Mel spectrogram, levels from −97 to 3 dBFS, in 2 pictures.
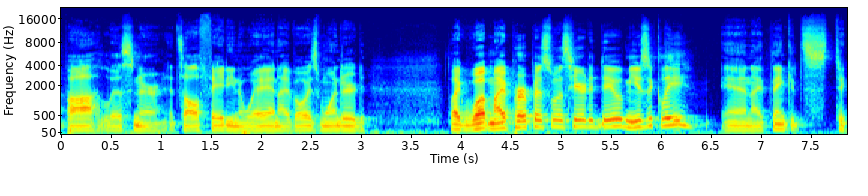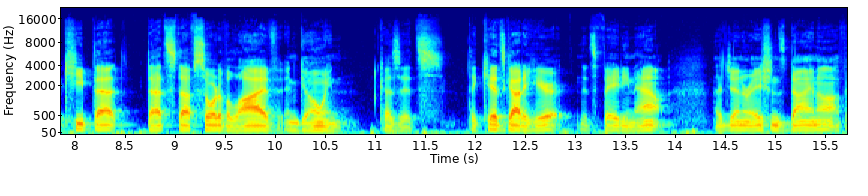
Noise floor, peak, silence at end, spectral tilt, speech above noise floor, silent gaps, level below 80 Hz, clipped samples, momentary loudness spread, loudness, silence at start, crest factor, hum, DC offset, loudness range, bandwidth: -55 dBFS; -2 dBFS; 0.05 s; -5 dB/octave; 28 dB; none; -54 dBFS; under 0.1%; 15 LU; -27 LUFS; 0.05 s; 24 dB; none; under 0.1%; 6 LU; 16 kHz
